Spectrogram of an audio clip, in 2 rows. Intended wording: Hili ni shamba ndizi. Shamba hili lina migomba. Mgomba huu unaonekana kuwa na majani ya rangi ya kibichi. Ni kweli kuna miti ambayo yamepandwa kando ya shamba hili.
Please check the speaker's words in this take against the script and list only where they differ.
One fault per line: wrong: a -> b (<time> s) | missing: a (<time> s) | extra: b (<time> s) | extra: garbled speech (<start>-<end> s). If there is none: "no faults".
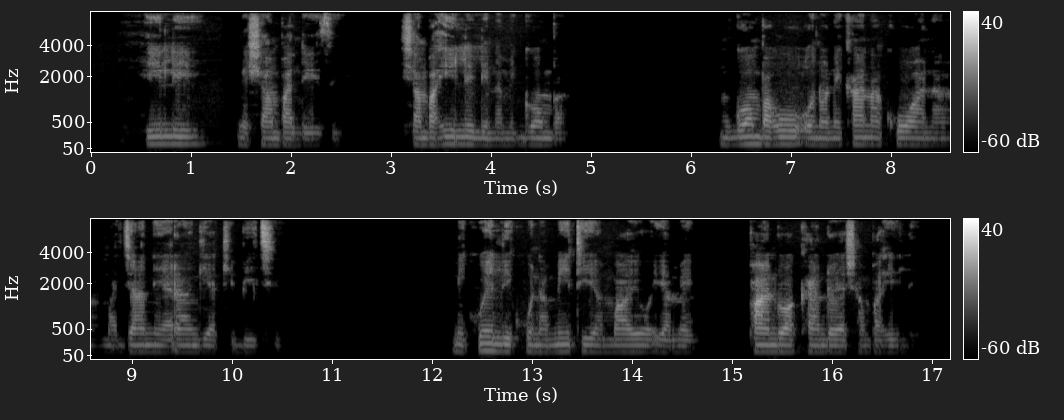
no faults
